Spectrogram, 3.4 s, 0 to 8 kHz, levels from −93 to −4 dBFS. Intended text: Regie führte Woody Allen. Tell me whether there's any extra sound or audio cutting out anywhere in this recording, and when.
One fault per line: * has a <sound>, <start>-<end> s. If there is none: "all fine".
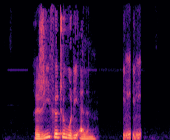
* has a laugh, 2.5-2.8 s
